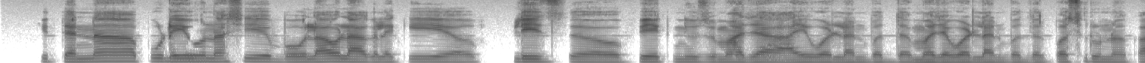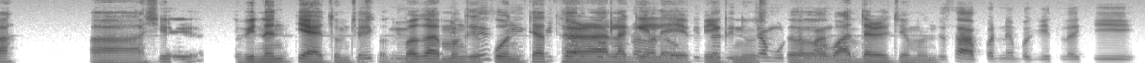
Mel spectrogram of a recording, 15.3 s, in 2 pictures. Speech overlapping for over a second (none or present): present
